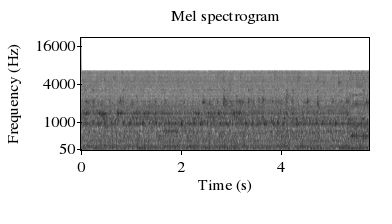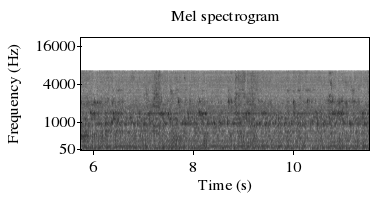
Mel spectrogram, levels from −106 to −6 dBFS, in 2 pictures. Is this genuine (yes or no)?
no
